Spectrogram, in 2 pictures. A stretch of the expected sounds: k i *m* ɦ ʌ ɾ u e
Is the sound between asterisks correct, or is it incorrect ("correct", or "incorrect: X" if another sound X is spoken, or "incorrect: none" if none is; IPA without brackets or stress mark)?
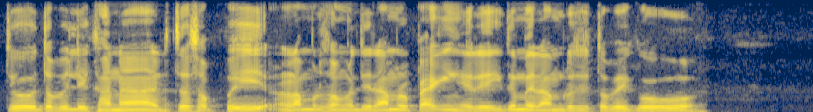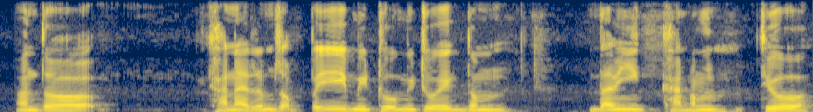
incorrect: ŋ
